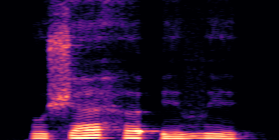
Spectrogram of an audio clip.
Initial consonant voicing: voiceless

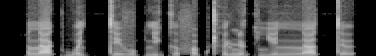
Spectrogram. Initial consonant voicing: voiced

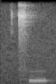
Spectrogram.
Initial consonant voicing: voiceless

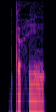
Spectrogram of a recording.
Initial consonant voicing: voiceless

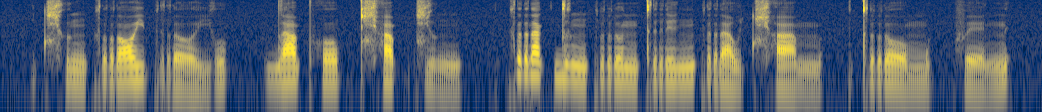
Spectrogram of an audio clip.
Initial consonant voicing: voiceless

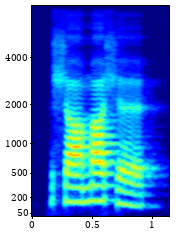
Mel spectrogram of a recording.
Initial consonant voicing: voiceless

